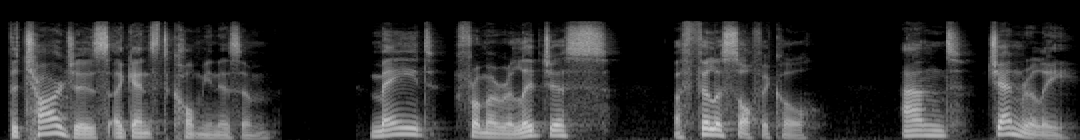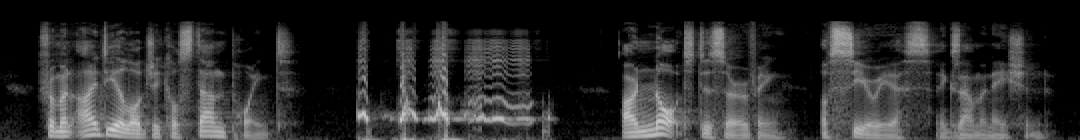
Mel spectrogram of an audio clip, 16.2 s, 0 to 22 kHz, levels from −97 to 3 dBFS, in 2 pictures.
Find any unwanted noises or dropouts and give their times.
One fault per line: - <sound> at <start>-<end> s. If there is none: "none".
- bark at 10.8-12.3 s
